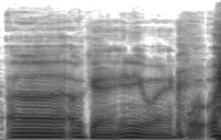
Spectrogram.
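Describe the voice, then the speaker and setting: Man, low pitch, mellow dark tone, casual movie review chat, sarcastic, dry close sound. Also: fairly even intonation, unhurried, no echo. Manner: opinionated, sarcastic. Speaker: podcast co-host.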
